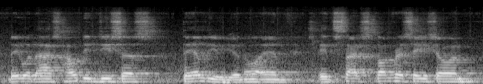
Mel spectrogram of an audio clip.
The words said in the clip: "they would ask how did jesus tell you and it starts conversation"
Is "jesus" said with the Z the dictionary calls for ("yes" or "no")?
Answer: no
